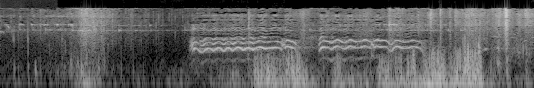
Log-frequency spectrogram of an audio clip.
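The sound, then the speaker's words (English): A falconer's call signaling to a hunting hawk that a gray squirrel is getting away: two long, loud, warbling cries with a rapidly wavering pitch, each lasting over a second, separated by a brief pause, over rustling and crunching footsteps outdoors. “That's a typical sound a falconer makes to signal to their hawk that an animal they're hunting is getting away.”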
